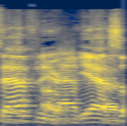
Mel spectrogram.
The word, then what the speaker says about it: Thavnir: But what they're still showing us, like littering the southern border of this map that we have visible, is that you've got is it Thanvir? Like, I can't pronounce it. – It is Thavnir.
